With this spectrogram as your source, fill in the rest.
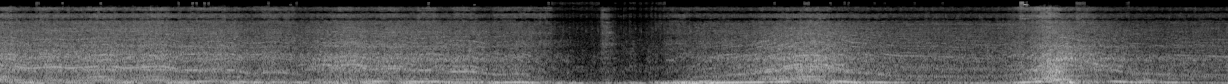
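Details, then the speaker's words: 2008 Mercedes CLS 550 after spark plug and coil tune-up: revs rise and fall smoothly, no knocks, misses or rattles; sounds healthy. "That sounds healthy. It's all good. We all good."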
